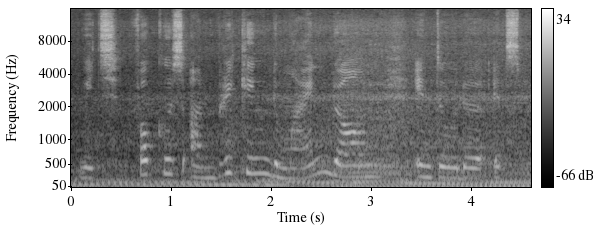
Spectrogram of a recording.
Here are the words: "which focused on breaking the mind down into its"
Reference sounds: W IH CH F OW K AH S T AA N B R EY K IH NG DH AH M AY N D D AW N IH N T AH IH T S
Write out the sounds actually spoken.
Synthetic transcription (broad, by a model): W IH CH F OW K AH S AA N B R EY K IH NG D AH M AY N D D AW N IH N T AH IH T S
